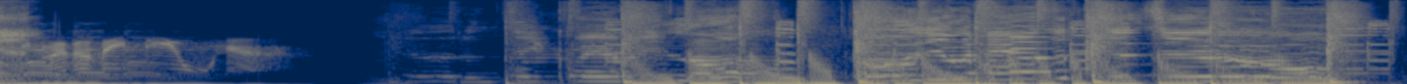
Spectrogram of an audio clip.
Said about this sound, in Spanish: Perdón, escuchaba la cortina. Cuando se baja así repentinamente es porque tenemos que entrar para escabullirnos en el aire.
